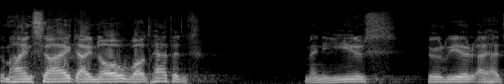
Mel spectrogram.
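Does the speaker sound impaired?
Yes: Parkinson's disease; sometimes stutters and blurs words, still preaching.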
